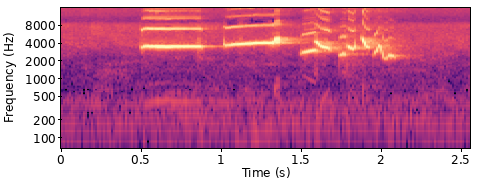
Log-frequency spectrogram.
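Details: Oriental magpie-robin (kacer) song, played as pancingan bait so male birds respond quickly. Two long, clear, steady whistles, the second rising slightly, then a fast jumble of sharp chirps and twisting notes.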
